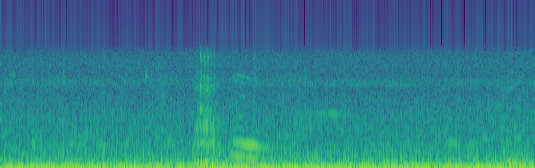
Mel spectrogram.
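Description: Car engine idling while stopped, heard inside the cabin as a steady low rumble. About a second and a half in comes a short voice-like sound that falls in pitch.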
